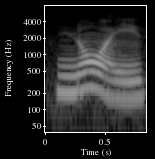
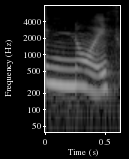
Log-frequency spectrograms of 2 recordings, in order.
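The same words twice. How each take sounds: First: The final sound is a buzzing, fly-like s. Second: The final sound is a plain hissing s. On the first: The speaker calls it right. "we say noise. It's a fly S" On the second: The speaker calls it wrong. "we don't say noise"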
